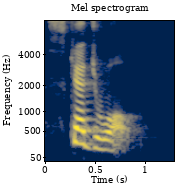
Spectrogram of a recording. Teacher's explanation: When you connect the ju and the o, you get like a small W sound there.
